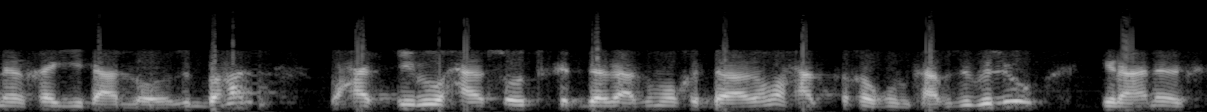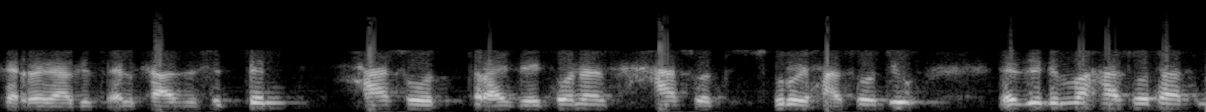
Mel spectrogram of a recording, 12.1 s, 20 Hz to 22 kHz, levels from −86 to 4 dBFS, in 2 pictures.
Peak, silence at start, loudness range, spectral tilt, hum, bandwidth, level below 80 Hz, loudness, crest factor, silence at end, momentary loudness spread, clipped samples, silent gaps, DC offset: -10 dBFS; 0 s; 1 LU; -6 dB/octave; none; 8.6 kHz; -70 dBFS; -24 LUFS; 14 dB; 0 s; 6 LU; under 0.1%; none; under 0.1%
